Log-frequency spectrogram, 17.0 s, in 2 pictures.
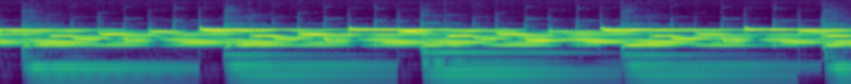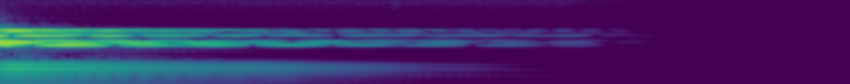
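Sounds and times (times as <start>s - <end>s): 
gamelan music: 0.0s - 13.0s.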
